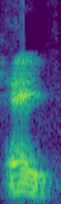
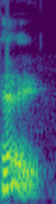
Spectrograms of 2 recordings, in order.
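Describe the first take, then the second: First: It is said in a deep, bassy voice. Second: It is said in a light, upbeat voice. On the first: The caller sounds older and more forceful. The speaker calls it right. "if I like put some more bass in my voice" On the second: The caller sounds younger. The speaker calls it wrong. "I'm more upbeat"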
